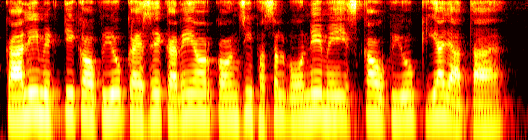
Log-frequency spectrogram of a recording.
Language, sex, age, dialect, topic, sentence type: Hindi, male, 41-45, Awadhi Bundeli, agriculture, question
